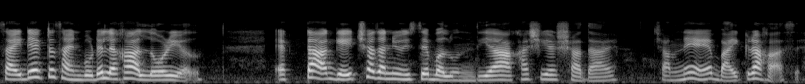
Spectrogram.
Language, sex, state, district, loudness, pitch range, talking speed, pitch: Bengali, female, Assam, Hailakandi, -17 LUFS, 190-250 Hz, 140 wpm, 225 Hz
